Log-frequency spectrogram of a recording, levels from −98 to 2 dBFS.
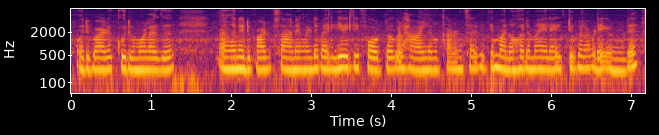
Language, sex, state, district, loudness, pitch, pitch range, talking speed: Malayalam, female, Kerala, Kollam, -16 LUFS, 220 Hz, 215-230 Hz, 135 wpm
